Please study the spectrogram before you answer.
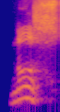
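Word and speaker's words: nous: Nus bacanya diftong. Diftong. kayak diong kan ou kan. Nah, sudah lupa kamu n bukan nose ya.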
